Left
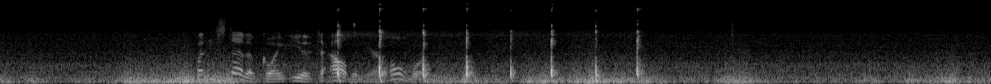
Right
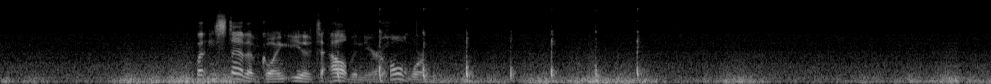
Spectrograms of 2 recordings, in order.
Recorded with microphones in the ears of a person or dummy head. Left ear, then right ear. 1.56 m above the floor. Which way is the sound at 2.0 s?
55° right (ahead or behind).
